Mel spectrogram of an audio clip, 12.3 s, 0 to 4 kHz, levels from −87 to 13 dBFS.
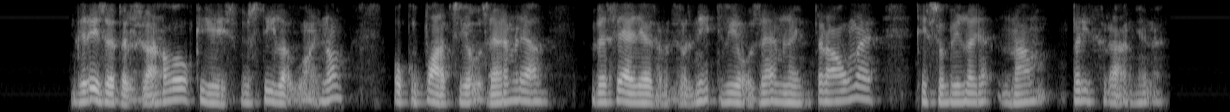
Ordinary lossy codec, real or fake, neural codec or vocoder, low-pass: none; fake; vocoder, 22.05 kHz, 80 mel bands, HiFi-GAN; 3.6 kHz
